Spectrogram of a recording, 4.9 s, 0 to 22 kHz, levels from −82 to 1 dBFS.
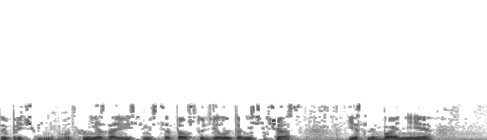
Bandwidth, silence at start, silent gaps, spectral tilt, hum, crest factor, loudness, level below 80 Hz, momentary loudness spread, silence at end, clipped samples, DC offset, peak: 6 kHz; 0 s; none; -5.5 dB/octave; none; 16 dB; -23 LUFS; -48 dBFS; 10 LU; 0.15 s; under 0.1%; under 0.1%; -8 dBFS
